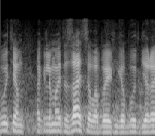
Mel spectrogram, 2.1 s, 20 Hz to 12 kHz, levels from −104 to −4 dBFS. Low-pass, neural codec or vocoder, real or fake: 7.2 kHz; none; real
